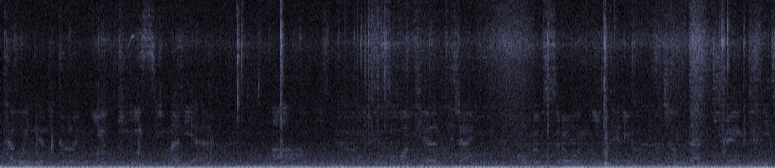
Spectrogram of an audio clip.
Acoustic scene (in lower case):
car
